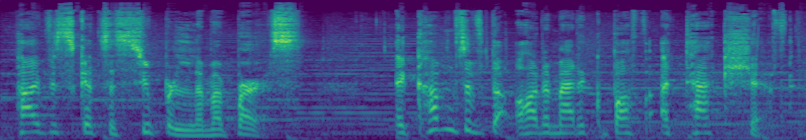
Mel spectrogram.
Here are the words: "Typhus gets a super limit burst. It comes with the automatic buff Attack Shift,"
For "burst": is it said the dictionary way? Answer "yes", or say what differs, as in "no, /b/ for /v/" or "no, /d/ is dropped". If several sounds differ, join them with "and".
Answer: no, /t/ is dropped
